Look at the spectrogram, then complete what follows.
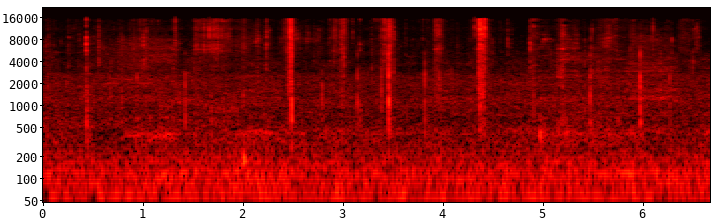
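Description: Puma IP Montero hunting knife cutting through a roe deer's hide and belly tissue during field dressing: faint, irregular clicks and crackles of the blade, over a steady low rumble.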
